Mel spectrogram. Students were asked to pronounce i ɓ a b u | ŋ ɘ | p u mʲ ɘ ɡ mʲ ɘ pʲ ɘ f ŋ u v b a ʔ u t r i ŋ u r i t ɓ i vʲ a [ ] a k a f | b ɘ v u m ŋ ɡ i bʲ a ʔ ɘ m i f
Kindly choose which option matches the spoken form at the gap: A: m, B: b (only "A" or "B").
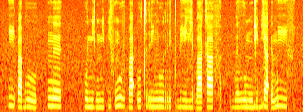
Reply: B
